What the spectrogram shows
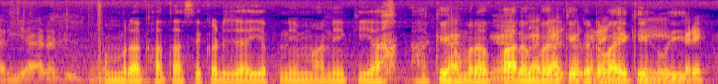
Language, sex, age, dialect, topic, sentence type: Bhojpuri, male, 18-24, Southern / Standard, banking, question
